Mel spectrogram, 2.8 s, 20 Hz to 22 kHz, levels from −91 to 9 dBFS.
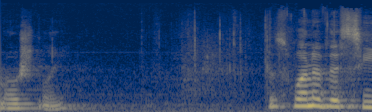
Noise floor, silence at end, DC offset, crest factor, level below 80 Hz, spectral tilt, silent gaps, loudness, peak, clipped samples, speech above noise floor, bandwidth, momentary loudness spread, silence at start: -55 dBFS; 0 s; under 0.1%; 20 dB; -62 dBFS; -4.5 dB/octave; none; -25 LUFS; -8 dBFS; under 0.1%; 30 dB; 16.5 kHz; 25 LU; 0 s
